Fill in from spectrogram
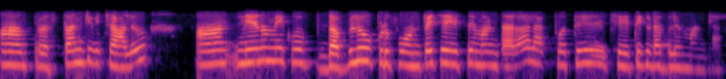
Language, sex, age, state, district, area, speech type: Telugu, female, 45-60, Andhra Pradesh, East Godavari, rural, conversation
